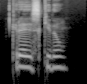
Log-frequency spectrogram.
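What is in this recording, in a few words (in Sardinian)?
"crèschidu", female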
